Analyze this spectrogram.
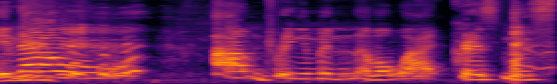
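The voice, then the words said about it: Imitates another person's voice, singing. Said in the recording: “my Bing Crosby impression.”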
